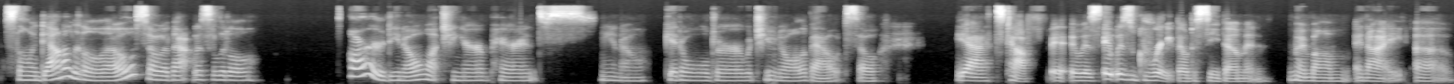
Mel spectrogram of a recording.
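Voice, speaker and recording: A woman's voice: sits low, measured pace, a little mellow. A middle-aged woman chatting casually as a podcast co-host, informal and affirming. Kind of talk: casual chat.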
